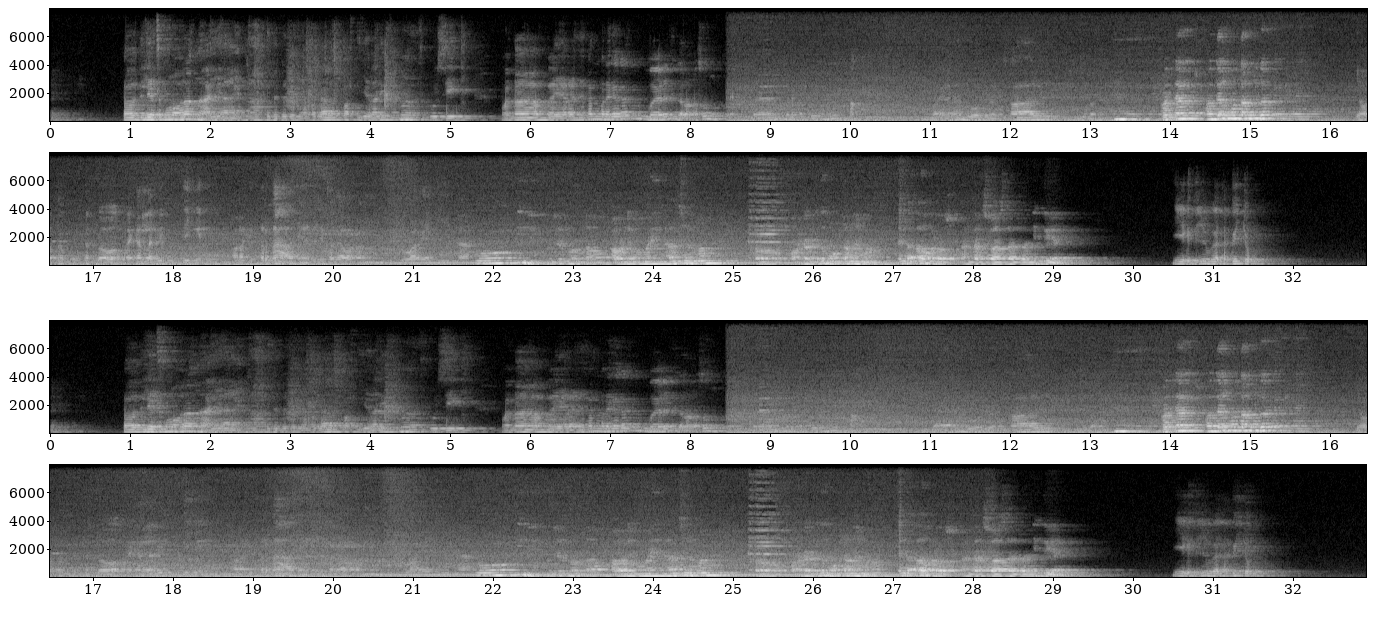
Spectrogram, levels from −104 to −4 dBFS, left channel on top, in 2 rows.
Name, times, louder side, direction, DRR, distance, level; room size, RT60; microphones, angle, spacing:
voice 1, 0.9-5.2 5.6-10.1 10.9-13.6 14.0-14.1 16.3-21.8 30.5-31.5, left 2 dB, 70° left, 4 dB, 0.7 m, -35 dB
sound 1, 8.4-28.3, equal, 15° right, 0.8 m, -39 dB
voice 2, 13.9-15.3 21.8-24.8 25.3-29.1, left 1 dB, 15° left, -4 dB, 1.7 m, -23 dB
sound 2, 20.4-27.2, right 1 dB, 45° left, 1.8 m, -37 dB
6.6 x 6.2 x 5.7 m, 1.2 s
head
